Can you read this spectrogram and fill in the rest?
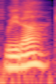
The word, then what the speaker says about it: Weena: But there is definitely a couple of moments with this love interest later on, this Weena character, which, by the way, Weena, what a stupid name. That's spelled, for the record, W-E-E-N-A, Weena.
